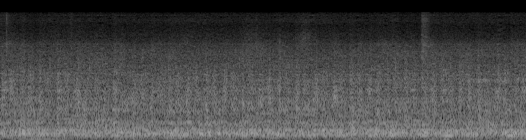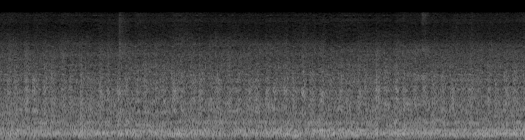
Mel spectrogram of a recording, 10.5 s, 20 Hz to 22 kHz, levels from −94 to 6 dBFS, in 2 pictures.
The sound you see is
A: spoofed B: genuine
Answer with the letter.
A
